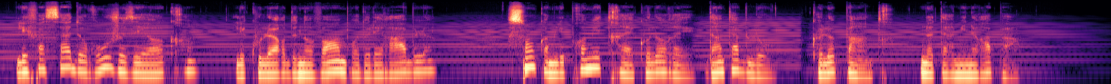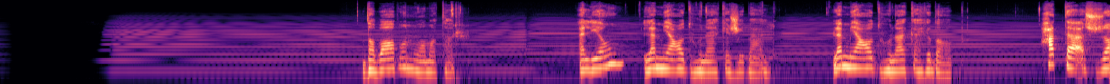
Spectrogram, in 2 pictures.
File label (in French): Brume et pluie bilingue; Poèmes en paysages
